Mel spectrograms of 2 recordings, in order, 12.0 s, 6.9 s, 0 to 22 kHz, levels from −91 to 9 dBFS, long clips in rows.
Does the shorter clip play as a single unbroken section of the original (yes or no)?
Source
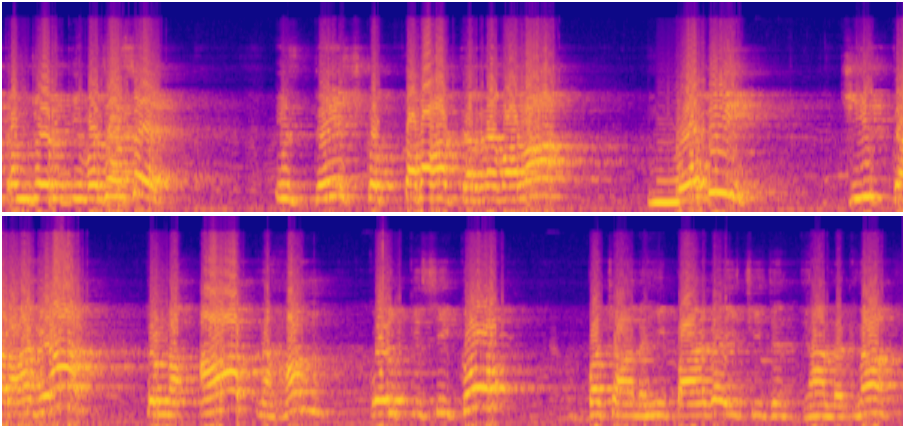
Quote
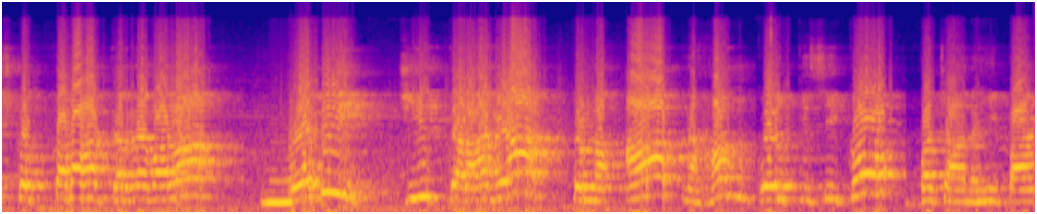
no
